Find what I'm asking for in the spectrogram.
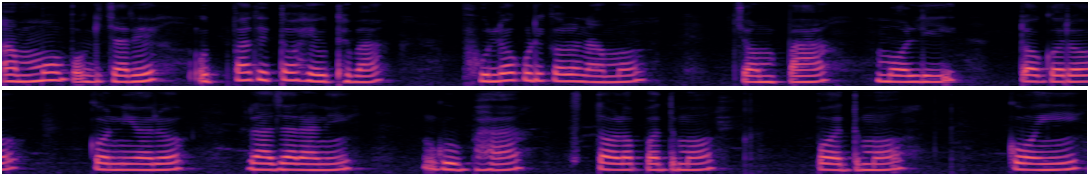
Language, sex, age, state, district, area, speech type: Odia, female, 18-30, Odisha, Boudh, rural, spontaneous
